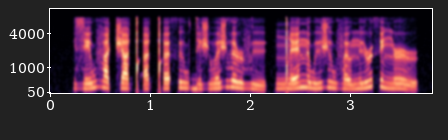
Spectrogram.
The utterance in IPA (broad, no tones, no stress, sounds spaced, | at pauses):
z e w v a t͡ʃ a ǃʼ a ǃ ɐ θ ɯ w d̪ e ʒ β ə ʒ ð ə ɹ v ɨ | ŋ͡ǃ ɛ n̪ ə w ɨ ʒ ɯ w v ɐ ʊ̯ n̪ ɨ ɹ θ e ŋ ə˞ ɹ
